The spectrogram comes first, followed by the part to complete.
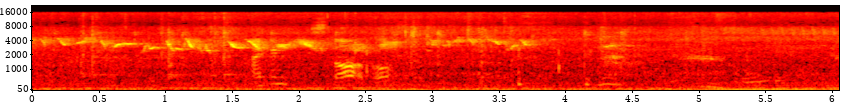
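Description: Outdoor ambience of birds chirping: a quick run of short, high chirps through the first couple of seconds and a brief lower chirping figure a little after, over a steady low background rumble.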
